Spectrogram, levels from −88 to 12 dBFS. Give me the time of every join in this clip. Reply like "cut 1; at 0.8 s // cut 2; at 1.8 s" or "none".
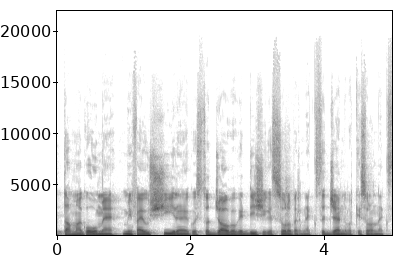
none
